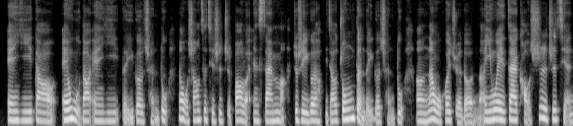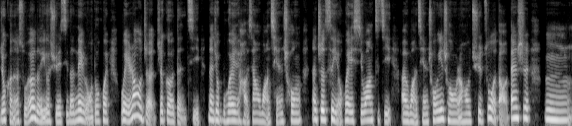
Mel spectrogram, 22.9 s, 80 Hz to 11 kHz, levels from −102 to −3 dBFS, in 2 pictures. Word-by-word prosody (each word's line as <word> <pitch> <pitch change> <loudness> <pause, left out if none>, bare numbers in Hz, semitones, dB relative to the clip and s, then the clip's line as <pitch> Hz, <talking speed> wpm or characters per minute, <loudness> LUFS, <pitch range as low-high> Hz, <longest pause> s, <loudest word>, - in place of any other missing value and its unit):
N1 185 -1 +1
到 180 -3 +1
N5 205 -1 +6
到 180 0 +2
N1 175 0 -4
的 - - -4
一 - - -2
个 180 -4 0
程 205 +4 -7
度， 195 -2 -1 0.2
那 220 -1 +4
我 170 -5 +1
上 190 +4 -1
次 200 0 -1
其 190 -3 -5
实 170 +1 -5
只 165 - -7
报 190 0 +2
了 170 - 0
N3 175 0 0
嘛， 180 -1 -1 0.2
就 195 - +1
是 185 -1 +1
一 170 - +2
个 180 -2 +1
比 160 - -7
较 175 +1 0
中 210 +5 +5
等 205 -4 +4
的 - - -4
一 - - -4
个 160 - -2
程 160 - -9
度。 175 - -2 0.2
嗯， 170 0 +1
那 215 +1 +6
我 175 -5 +3
会 190 +3 +1
觉 155 -4 -4
得， 150 +2 -1
那 - - -3
因 190 +2 +4
为 205 -2 +6
在 195 0 +5
考 - - -3
试 240 -4 +1
之 200 0 0
前， 195 -5 -6
就 190 +2 +1
可 205 - -5
能 170 - -4
所 170 +4 -2
有 240 - +6
的 185 - +1
一 - - +1
个 175 - 0
学 160 -1 -4
习 160 0 -6
的 165 0 -1
内 200 +1 +3
容 - - -2
都 170 0 -3
会 180 +1 -1 0.2
围 185 -2 +2
绕 275 -1 +5
着 205 - -3
这 185 - -2
个 180 -2 0
等 - - -6
级， - - -8
那 210 -2 +1
就 190 -1 +1
不 180 -3 -8
会 185 0 +1
好 160 - -5
像 170 0 -4
往 160 -1 -2
前 155 +1 -5
冲。 175 +1 -2 0.2
那 210 -2 0
这 200 0 +5
次 200 +1 +1
也 - - -3
会 190 -1 +1
希 175 0 -5
望 190 +1 +1
自 185 - -11
己， 160 -3 -6 0.2
呃， 165 0 +1
往 165 -4 -1
前 155 +1 -5
冲 185 +4 0
一 210 - +5
冲， 175 -4 -1
然 - - -1
后 165 0 -2
去 180 +2 -4
做 220 +2 +1
到。 - - -3
但 230 +1 +4
是， 230 -1 -1 0.3
嗯， 200 0 +2
185 Hz, 265 characters per minute, -23 LUFS, 170-200 Hz, 0.3 s, N5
